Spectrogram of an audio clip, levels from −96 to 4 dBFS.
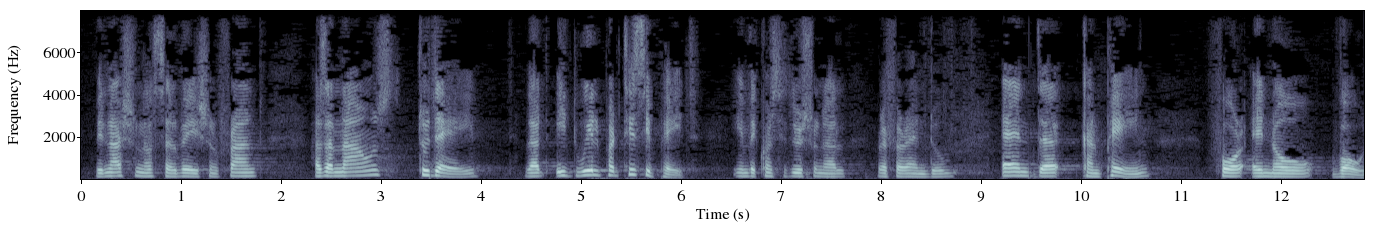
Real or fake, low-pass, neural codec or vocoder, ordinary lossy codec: real; none; none; none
